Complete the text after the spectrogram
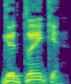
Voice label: generic responses, voice, biker; Left 4 Dead 2; left4dead2 dlc3; survivor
